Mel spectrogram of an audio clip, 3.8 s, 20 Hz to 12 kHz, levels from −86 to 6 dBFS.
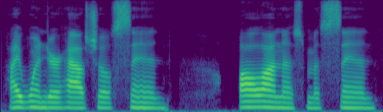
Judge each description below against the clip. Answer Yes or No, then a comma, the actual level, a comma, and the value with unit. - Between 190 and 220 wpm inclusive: No, average, 155 wpm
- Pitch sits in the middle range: Yes, medium, 160 Hz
